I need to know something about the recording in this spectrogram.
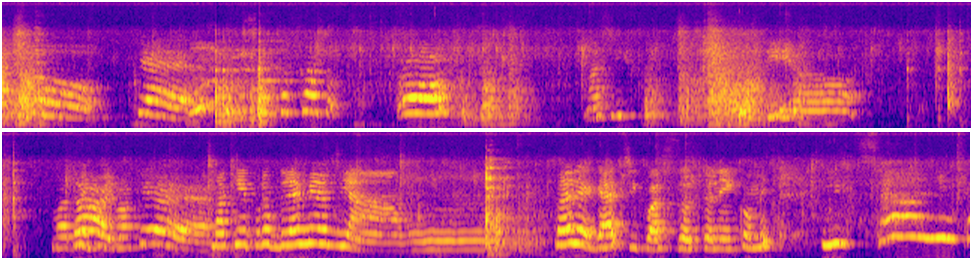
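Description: Young girls' voices through most of the stretch, with a metal spatula scraping and knocking against a frying pan as a fried egg is lifted out and put on a plate.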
